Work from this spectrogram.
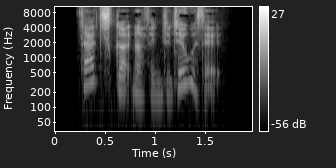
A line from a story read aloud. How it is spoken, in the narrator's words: Cassandra exclaimed indignantly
